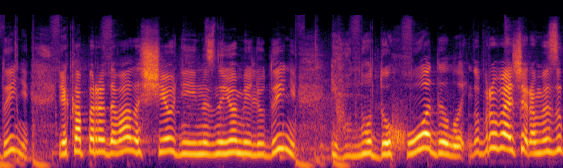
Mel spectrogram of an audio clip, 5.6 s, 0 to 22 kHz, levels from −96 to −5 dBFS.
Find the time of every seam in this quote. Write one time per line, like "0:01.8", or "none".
0:04.7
